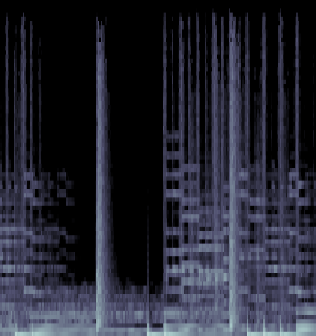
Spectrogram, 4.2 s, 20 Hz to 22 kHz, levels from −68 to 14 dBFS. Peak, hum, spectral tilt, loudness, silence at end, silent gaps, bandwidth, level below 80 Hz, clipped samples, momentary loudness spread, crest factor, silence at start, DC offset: 0 dBFS; none; -5 dB/octave; -12 LUFS; 0 s; none; over 20 kHz; -14 dBFS; under 0.1%; 11 LU; 12 dB; 0 s; under 0.1%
